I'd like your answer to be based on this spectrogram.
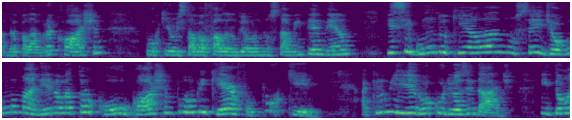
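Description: Brazilian man telling a lesson story. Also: high voice. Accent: Brazilian Portuguese. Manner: storytelling, animated, acts out his quotes. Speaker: English teacher. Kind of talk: casual anecdotal lesson. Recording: echoey room, mic at a distance.

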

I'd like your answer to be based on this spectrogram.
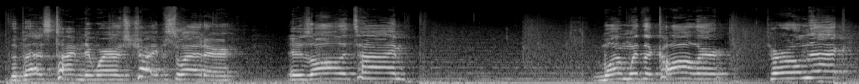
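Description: A young man reciting haltingly in a strained way, his mouth burning from spicy food during a food challenge. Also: extremely high pitch, fairly even intonation, pushed and bright, faint music behind. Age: young adult. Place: indoor dining room, camera across table.

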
